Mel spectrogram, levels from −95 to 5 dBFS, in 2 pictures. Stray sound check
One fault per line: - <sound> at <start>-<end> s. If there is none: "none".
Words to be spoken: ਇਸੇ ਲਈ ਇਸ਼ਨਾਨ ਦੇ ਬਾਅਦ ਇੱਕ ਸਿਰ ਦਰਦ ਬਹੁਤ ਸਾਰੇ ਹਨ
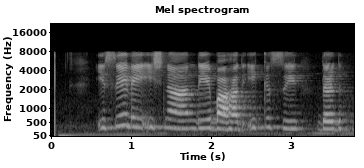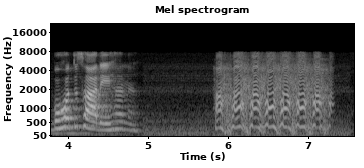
- laugh at 5.8-7.3 s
